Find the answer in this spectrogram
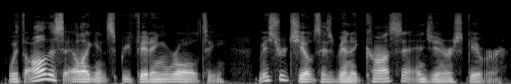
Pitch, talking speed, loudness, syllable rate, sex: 125 Hz, 175 wpm, -18 LUFS, 5.2 syllables/s, male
